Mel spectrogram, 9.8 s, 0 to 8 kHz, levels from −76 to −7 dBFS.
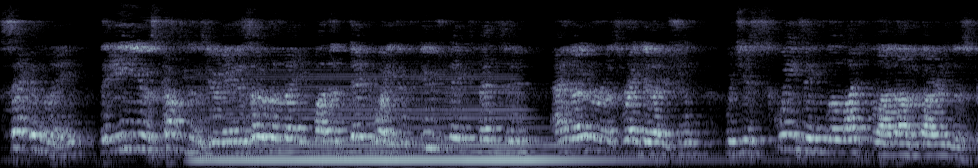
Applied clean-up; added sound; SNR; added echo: none; Bowed string instrument; 8 dB; reverberation time 0.7 s.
